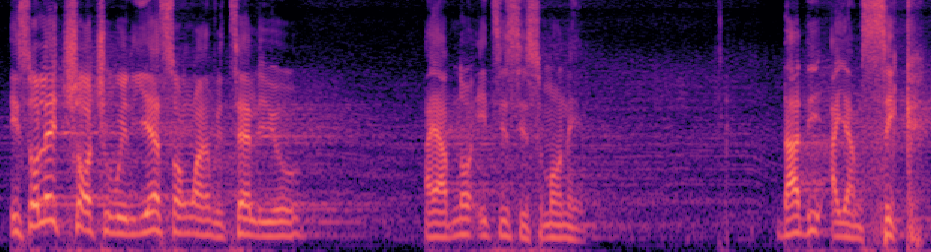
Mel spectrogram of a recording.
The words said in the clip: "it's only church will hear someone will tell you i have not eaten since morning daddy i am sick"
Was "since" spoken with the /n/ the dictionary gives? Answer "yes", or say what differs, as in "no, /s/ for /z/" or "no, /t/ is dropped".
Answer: no, /n/ is dropped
